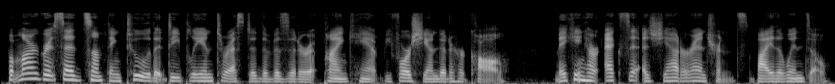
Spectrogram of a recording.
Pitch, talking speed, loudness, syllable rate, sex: 155 Hz, 210 wpm, -22 LUFS, 6.2 syllables/s, female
